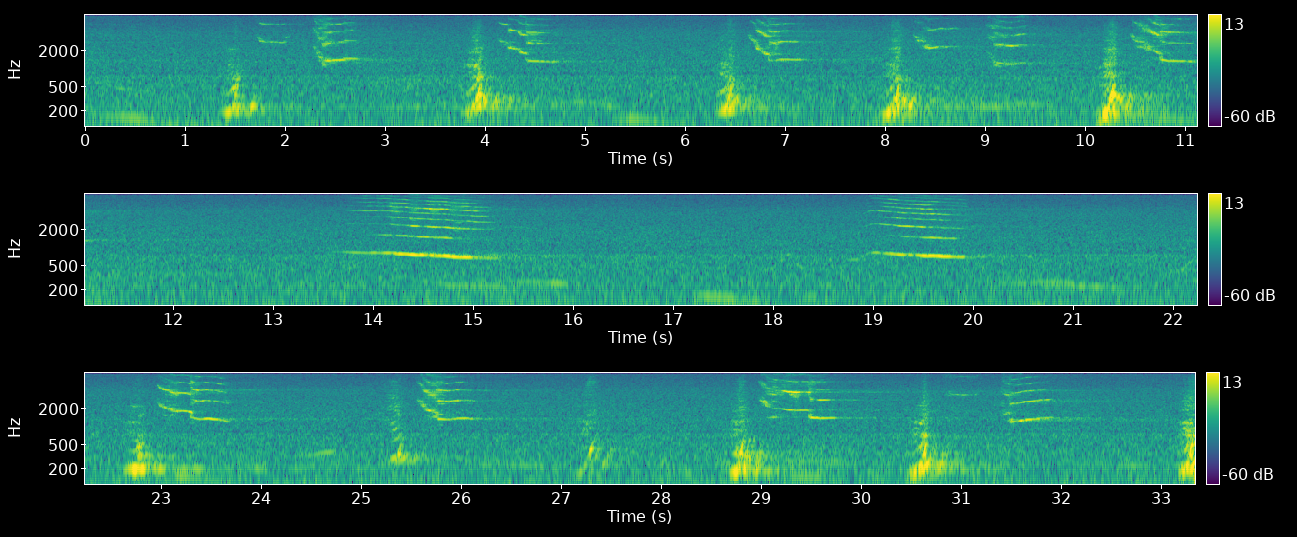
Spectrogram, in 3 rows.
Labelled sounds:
1.7	2.8	humpback whale, 1.1 to 7.3 kHz
4.2	4.8	humpback whale, 1.2 to 6.9 kHz
6.7	7.3	humpback whale, 1.3 to 7.2 kHz
8.4	9.5	humpback whale, 1.1 to 7.7 kHz
10.5	12.1	humpback whale, 1.2 to 8.0 kHz
13.6	15.3	humpback whale, 0.80 to 8.0 kHz
18.9	20.0	humpback whale, 0.80 to 8.0 kHz
22.9	23.7	humpback whale, 1.2 to 7.6 kHz
25.6	26.2	humpback whale, 1.3 to 8.0 kHz
29.0	29.8	humpback whale, 1.3 to 8.0 kHz
30.9	32.0	humpback whale, 1.1 to 7.2 kHz

